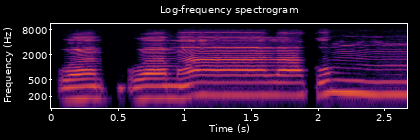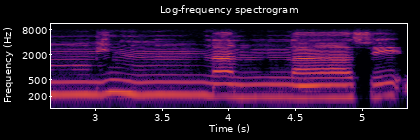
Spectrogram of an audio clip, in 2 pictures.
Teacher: nun sukun ketemu dengan nun juga itu kan gunnah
